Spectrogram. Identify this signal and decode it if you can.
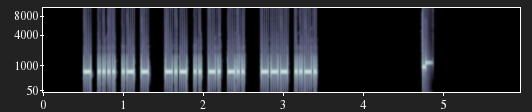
Morse code, heard as a keyed tone, about 40 wpm, 700 Hz. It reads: THAT KIND OF
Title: Sets of 3 Words 40wpm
